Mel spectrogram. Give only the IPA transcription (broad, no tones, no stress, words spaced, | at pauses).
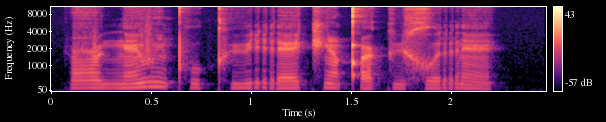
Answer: ʕyŋɛ̃vĩpʰu kʰy rɛt͡ʃĩqʼy kyxʊrɛ̃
